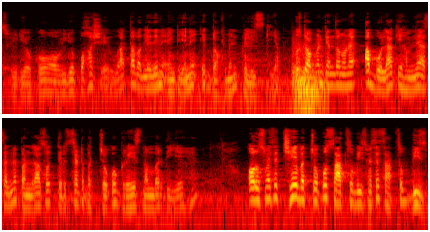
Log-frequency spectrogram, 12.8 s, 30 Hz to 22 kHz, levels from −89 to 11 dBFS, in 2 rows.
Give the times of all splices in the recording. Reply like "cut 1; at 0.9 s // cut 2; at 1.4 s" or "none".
cut 1; at 4.3 s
